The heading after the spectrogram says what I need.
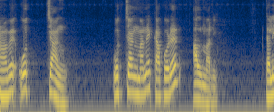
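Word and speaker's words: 옷장: এর আসল উচ্চারণটা হবে ওতচাং।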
